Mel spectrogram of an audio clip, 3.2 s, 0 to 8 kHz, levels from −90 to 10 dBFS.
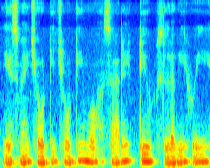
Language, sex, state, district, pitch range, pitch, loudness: Hindi, male, Himachal Pradesh, Shimla, 115-135 Hz, 125 Hz, -13 LUFS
